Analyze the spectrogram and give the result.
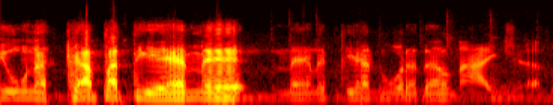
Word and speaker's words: Niger: Niger, lo pronuncio all'inglese, un rock un po' insolito, ma sempre rock con la sua chitarra del deserto, Bombino a Medellin.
